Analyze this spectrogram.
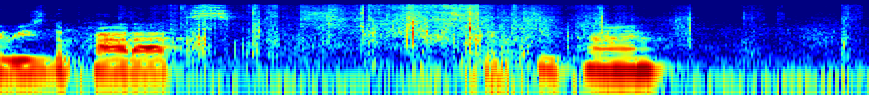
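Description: Paper pages rustle and flip.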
